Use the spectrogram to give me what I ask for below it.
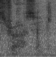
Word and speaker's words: Strauss: It's pronounced Strauss.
